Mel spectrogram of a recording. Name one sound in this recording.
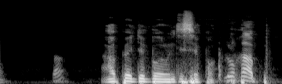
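A young man answers with animation into a microphone close up.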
